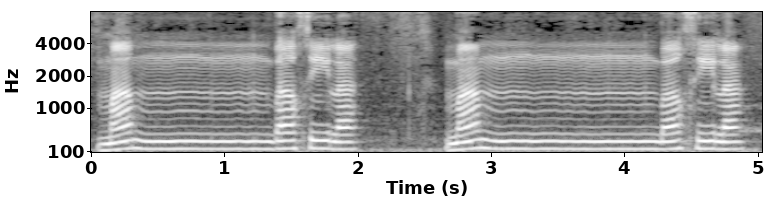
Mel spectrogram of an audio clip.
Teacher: Mengganti bunyi nun sukun atau tanwin dengan bunyi mim. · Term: iqlab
